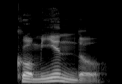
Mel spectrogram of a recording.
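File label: "COMIENDO", Spanish, male; mekanta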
